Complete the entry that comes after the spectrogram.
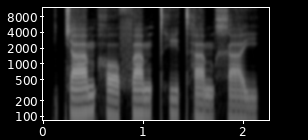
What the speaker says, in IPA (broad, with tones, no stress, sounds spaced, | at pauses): c aː˧˥ m h ɔ˨˩ f a˧ m t̪ʰ i˧ t̪ʰ a˨˩ m x a˨˩ j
